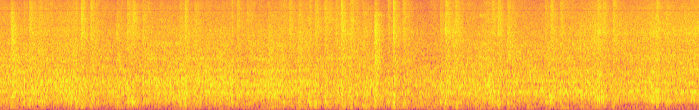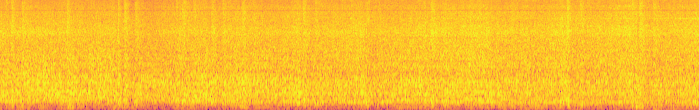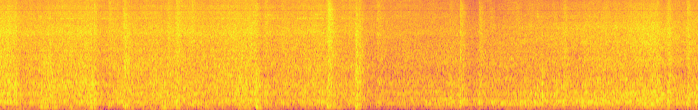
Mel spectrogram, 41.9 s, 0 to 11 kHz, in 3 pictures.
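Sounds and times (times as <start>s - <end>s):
train wheels clattering over rail joints: 26.5s - 33.7s, 34.3s - 35.7s.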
